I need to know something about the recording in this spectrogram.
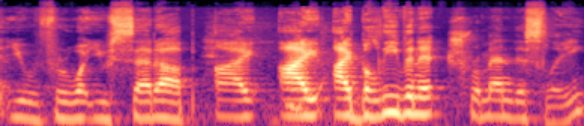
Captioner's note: laughing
